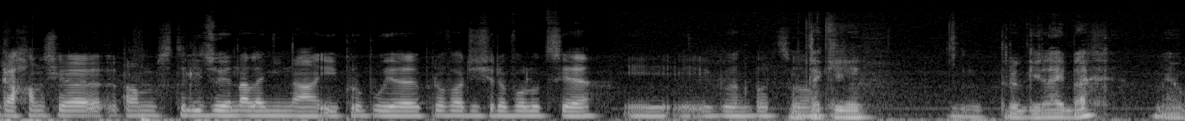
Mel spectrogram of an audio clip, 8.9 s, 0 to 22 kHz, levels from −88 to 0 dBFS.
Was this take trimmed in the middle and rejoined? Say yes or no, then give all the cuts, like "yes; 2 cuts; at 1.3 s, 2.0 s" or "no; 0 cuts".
no; 0 cuts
